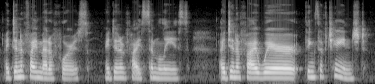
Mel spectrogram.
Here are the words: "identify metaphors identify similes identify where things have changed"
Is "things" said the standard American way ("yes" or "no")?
yes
